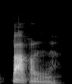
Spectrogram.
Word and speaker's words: parlent: Ils parlent. Hein, on ne prononce pas ENT dans la conjugaison.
